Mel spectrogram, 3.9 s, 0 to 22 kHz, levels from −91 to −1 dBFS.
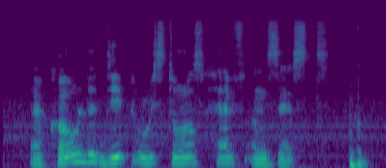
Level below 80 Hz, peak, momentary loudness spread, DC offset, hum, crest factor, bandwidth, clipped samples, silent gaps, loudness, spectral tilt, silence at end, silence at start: -64 dBFS; -26 dBFS; 11 LU; under 0.1%; none; 18 dB; 13.5 kHz; under 0.1%; none; -43 LUFS; -6.5 dB/octave; 0.2 s; 0.3 s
